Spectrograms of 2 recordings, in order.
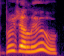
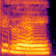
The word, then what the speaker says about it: Beaujolais: No, it's Beaujolais Nouveau. It's bougie. Well, depends on whether you're French or not. Yeah, so that's Beaujolais bougie.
